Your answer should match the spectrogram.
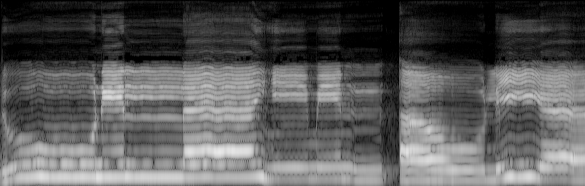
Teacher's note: [Tepuk tangan] Ini lahi ini lafzul jala lafdul jalalah. Lafdul jalalah itu kalau ada di tengah atau di depan itu panjangnya hanya dua ketukan.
